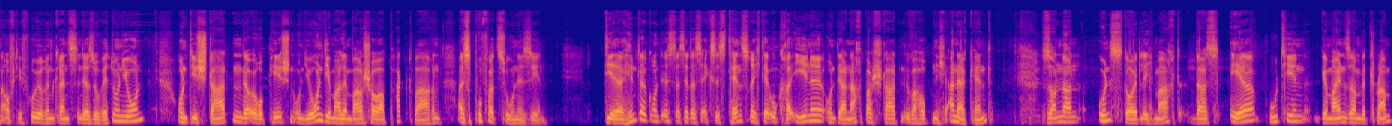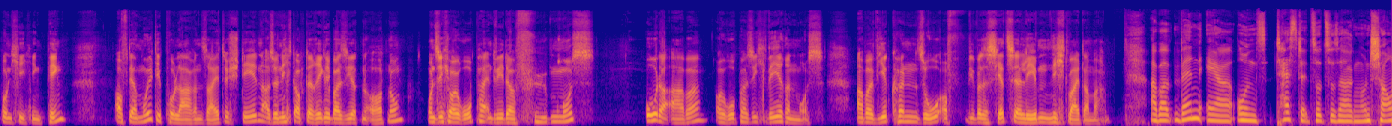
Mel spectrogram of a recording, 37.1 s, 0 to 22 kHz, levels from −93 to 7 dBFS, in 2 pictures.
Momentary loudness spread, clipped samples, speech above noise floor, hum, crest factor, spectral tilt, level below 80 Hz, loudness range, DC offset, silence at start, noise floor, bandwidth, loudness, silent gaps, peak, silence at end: 9 LU; under 0.1%; 38 dB; none; 18 dB; -4.5 dB/octave; -64 dBFS; 3 LU; under 0.1%; 0 s; -58 dBFS; 16 kHz; -20 LUFS; none; -2 dBFS; 0 s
